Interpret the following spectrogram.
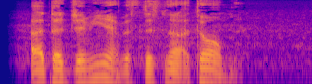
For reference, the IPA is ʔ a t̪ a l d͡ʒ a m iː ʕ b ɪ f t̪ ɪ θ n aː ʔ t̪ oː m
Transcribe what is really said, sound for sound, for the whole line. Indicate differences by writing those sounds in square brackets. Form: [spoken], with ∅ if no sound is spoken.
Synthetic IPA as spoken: ʔ a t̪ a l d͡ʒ a m iː ʕ b ɪ [s] t̪ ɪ θ n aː ʔ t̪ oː m

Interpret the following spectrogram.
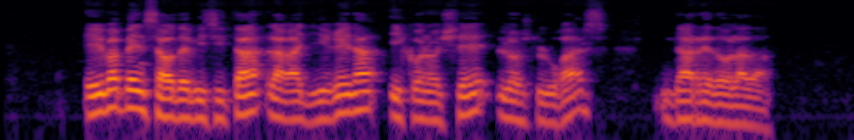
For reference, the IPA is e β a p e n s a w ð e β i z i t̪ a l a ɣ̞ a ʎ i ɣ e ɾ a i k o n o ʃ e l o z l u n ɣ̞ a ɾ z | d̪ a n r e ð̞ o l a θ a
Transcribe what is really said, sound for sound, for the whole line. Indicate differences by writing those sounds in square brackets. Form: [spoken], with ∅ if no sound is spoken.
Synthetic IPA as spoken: e β a p e n s a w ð e β i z i t̪ a l a ɣ̞ a ʎ i ɣ e ɾ a i k o n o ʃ e l o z l u [∅] ɣ̞ a ɾ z | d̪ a [∅] r e ð̞ o l a [ð] a

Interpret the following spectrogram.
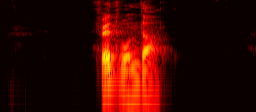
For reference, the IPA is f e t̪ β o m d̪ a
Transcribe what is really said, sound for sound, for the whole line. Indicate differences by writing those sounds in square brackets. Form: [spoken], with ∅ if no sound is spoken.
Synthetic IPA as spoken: f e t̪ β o [n] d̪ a

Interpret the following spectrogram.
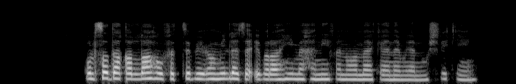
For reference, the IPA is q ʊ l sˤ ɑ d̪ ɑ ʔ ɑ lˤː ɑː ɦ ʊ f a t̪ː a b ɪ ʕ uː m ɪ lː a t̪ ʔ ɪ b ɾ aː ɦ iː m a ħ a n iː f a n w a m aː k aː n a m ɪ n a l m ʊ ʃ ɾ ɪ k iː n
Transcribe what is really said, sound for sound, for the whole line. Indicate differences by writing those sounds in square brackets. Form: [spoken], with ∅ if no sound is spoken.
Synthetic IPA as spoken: q ʊ l sˤ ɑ d̪ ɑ [q] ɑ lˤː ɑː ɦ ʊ f a t̪ː a b ɪ ʕ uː m ɪ lː a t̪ ʔ ɪ b ɾ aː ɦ iː m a ħ a n iː f a n w a m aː k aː n a m ɪ n a l m ʊ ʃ ɾ ɪ k iː n

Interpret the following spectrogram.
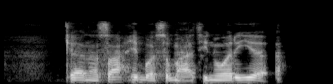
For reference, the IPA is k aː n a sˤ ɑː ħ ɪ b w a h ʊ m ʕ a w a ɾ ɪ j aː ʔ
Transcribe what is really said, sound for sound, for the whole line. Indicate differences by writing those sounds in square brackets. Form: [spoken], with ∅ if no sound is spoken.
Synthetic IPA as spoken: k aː n a sˤ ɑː ħ ɪ b w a [s] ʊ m ʕ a w a ɾ ɪ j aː ʔ

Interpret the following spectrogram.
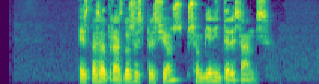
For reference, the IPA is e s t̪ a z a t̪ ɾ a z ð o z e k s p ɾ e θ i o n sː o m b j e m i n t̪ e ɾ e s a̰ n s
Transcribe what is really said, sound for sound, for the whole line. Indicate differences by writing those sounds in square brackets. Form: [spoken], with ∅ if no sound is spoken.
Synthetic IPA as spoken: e s t̪ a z a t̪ ɾ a z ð o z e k s p ɾ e [s] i o n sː o m b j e [n] i n t̪ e ɾ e s a̰ n s

